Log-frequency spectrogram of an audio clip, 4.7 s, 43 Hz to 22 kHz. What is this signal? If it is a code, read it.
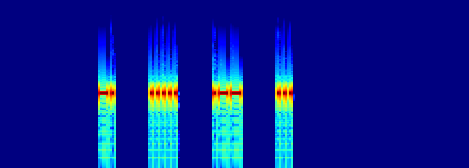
Morse code, heard as a keyed tone, about 40 wpm, spaced as for 19 wpm, 700 Hz. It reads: N5WS
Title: USA Call Signs - 4 Characters - 4x Character Spacing - 40wpm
